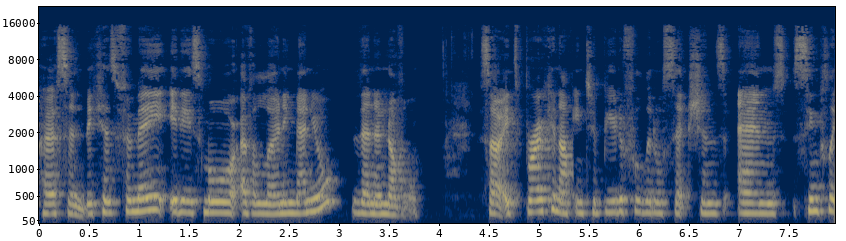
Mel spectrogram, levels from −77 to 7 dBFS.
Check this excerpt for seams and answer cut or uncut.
cut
